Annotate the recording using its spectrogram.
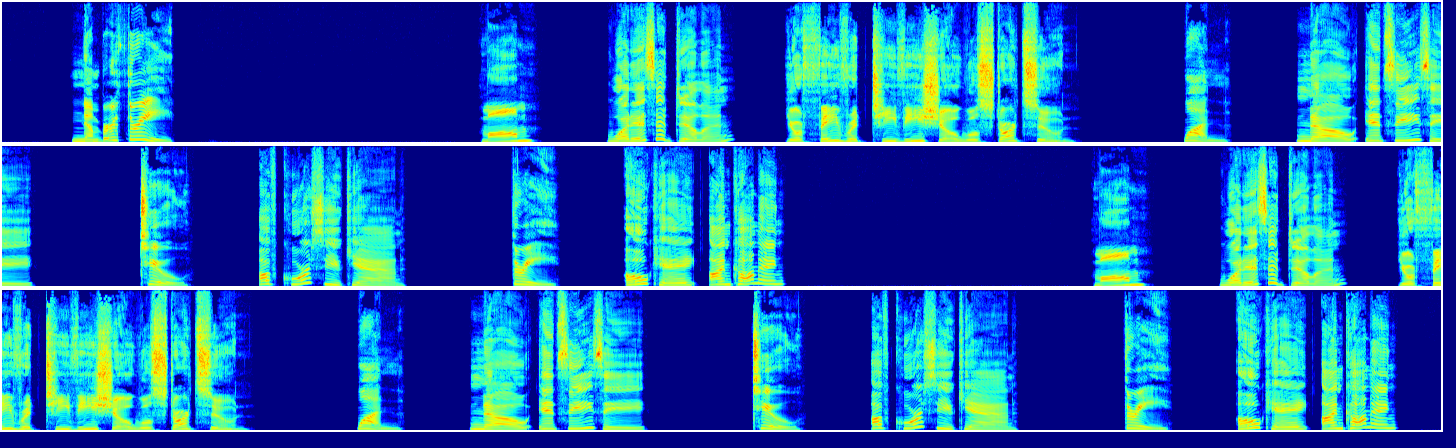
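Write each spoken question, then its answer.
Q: Your favorite TV show will start soon.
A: 3: Okay, I'm coming.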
